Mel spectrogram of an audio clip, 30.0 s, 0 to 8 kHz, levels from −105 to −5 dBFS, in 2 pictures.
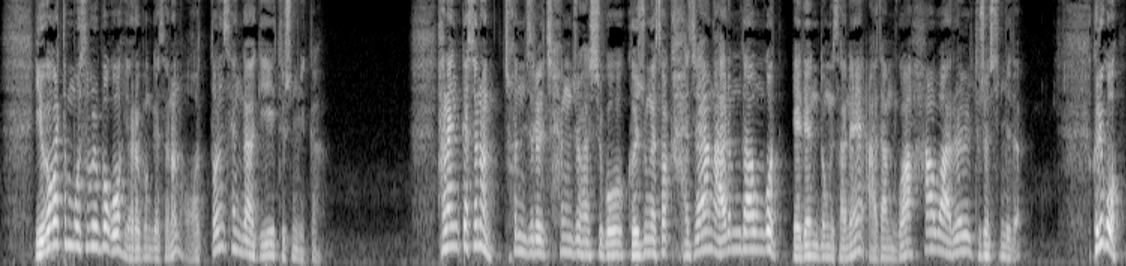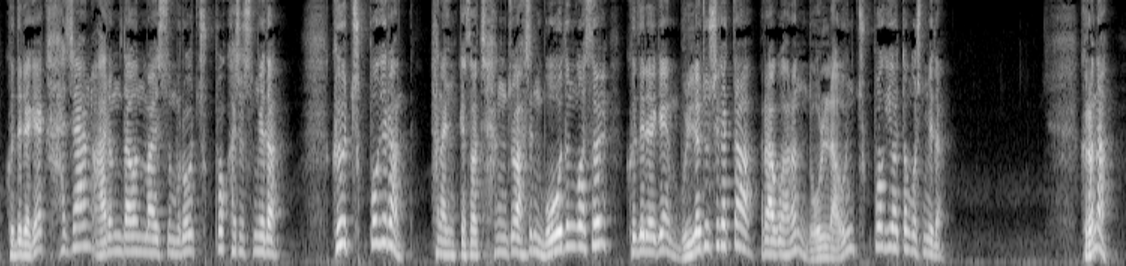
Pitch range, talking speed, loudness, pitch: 130-195 Hz, 270 characters per minute, -24 LUFS, 160 Hz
